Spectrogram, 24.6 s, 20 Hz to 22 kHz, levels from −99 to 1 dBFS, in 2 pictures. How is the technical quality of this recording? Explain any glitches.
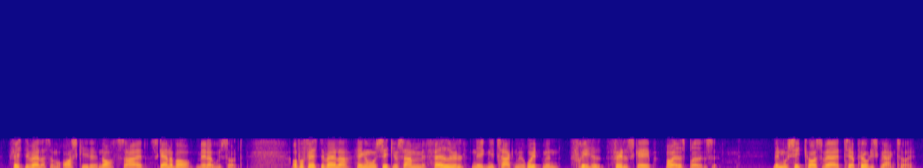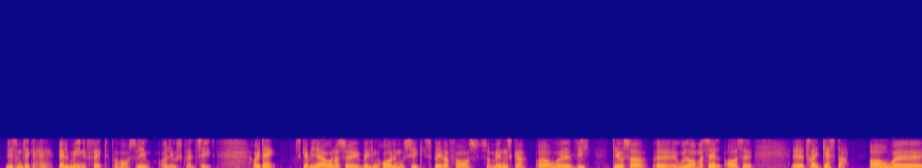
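Nothing in this recording stood out as a glitch on listening.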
